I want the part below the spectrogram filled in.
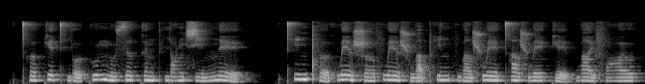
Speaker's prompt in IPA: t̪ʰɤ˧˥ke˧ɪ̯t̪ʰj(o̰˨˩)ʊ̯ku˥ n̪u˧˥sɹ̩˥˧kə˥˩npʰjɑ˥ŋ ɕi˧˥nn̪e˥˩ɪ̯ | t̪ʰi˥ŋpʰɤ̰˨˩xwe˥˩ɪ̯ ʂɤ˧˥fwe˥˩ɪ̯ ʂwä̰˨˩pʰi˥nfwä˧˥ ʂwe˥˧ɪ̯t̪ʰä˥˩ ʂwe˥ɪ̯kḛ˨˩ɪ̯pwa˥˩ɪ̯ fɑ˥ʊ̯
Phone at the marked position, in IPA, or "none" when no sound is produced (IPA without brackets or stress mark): o̰˨˩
